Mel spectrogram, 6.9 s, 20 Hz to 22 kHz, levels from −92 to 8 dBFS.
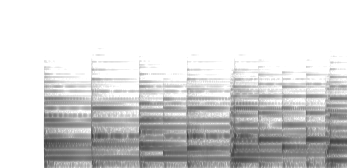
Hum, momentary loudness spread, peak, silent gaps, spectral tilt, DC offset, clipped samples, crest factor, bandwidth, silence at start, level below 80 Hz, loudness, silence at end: none; 11 LU; -8 dBFS; none; -7 dB/octave; under 0.1%; under 0.1%; 18 dB; 4.3 kHz; 0.9 s; -58 dBFS; -27 LUFS; 0 s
